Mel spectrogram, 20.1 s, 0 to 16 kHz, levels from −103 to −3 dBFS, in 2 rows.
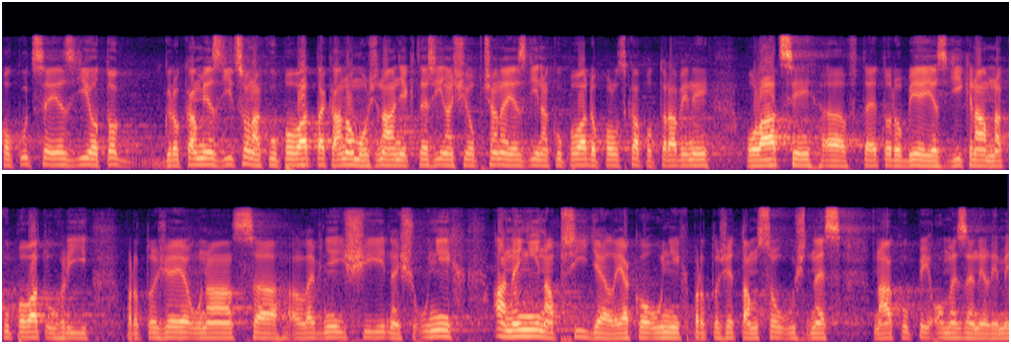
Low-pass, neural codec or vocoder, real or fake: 7.2 kHz; none; real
